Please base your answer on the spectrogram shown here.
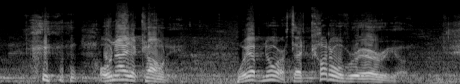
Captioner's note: laughs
